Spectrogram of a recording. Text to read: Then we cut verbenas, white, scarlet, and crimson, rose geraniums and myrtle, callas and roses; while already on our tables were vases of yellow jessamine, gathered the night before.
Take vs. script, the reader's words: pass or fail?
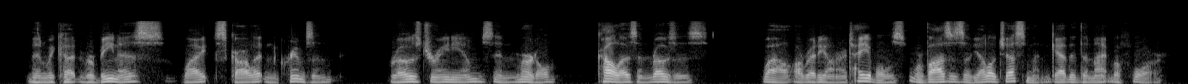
pass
